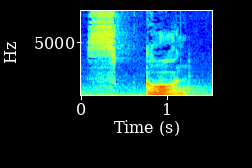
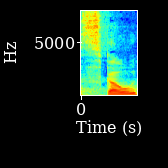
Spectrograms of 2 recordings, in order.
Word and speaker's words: scone: Now, you said scone, or... Well... that's a scone to me, is it? Well, in America, they say scone, and it's perfectly correct because it's spelled scone by golly.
